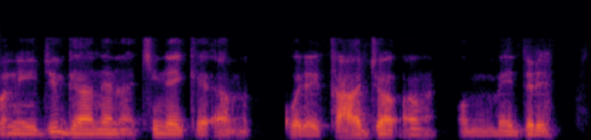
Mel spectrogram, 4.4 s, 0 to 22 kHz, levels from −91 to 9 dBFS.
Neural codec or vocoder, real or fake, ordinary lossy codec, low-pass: codec, 16 kHz, 1.1 kbps, Voila-Tokenizer; fake; Opus, 32 kbps; 7.2 kHz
